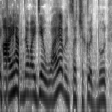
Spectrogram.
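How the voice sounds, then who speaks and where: A man's voice: sits high, fairly quick, fairly bright tone. A man hosting a podcast in casual chat, upbeat and informal, often saying "like". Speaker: podcast host.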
